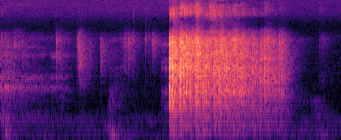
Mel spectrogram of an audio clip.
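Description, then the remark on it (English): Dice are thrown and roll across a hard surface: a few light taps, then a sudden clatter that rattles for about a second before stopping abruptly. “I don't know which dice to throw.”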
